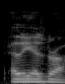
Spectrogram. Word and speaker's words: Eliezra: I think Eliezra. Eliezra. Eliezra? That's how she pronounced it on our show.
